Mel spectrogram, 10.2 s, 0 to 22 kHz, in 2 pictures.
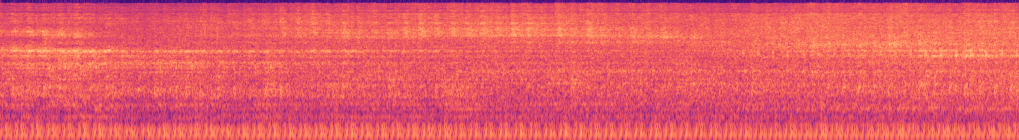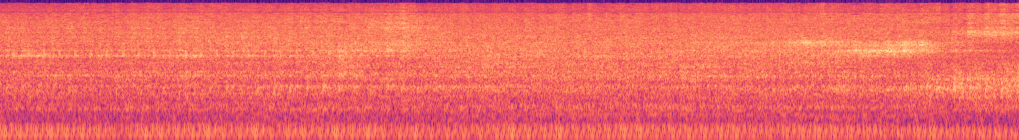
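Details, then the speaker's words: Royal Enfield 650 twin just rebuilt with a Revelry 700cc big-bore kit and new clutch, first start after reassembly: an even, steady twin thump at low idle with no knocks or ticks; very quiet and healthy. "Woo, that's nice and quiet. That motor is quiet as it can be."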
